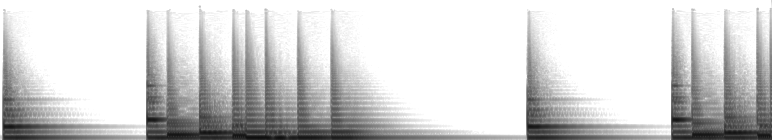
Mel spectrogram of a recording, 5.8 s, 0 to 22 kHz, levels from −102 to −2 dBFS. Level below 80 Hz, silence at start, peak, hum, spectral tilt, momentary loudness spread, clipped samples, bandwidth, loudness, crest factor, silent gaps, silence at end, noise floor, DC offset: -26 dBFS; 0 s; -6 dBFS; none; -10.5 dB/octave; 14 LU; under 0.1%; 4.7 kHz; -17 LUFS; 12 dB; none; 0 s; -67 dBFS; under 0.1%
